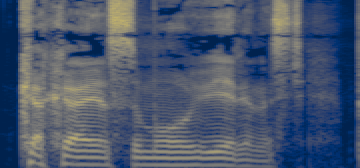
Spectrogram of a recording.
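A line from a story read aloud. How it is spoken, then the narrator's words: Contemptuous snort. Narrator (Russian): презрительно фыркнул ассасин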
